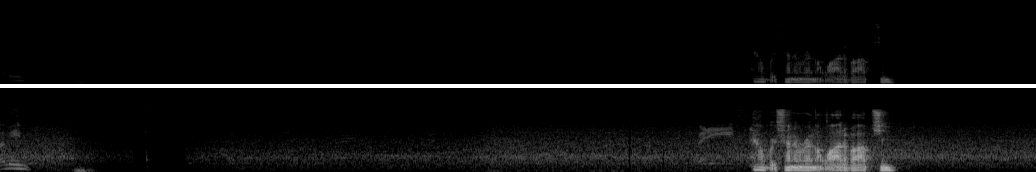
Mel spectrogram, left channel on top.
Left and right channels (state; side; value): quieter; left; 26.3 dB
